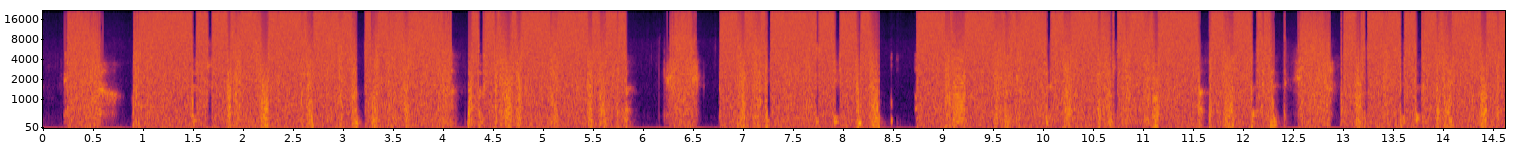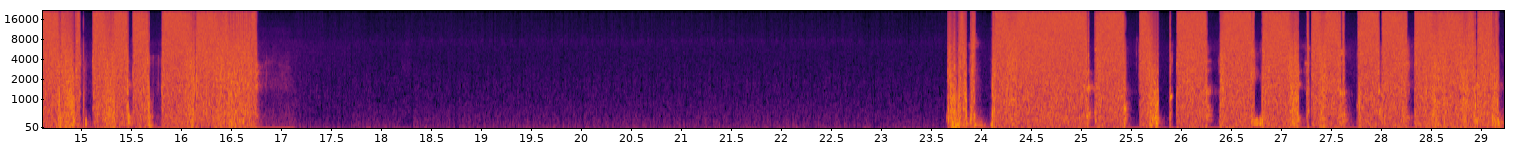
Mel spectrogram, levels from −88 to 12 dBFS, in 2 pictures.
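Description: From start to finish, samples built from the wrong bytes turn the speech into loud, harsh broadband noise. The low, fast-changing bits of each sample became its large part.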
